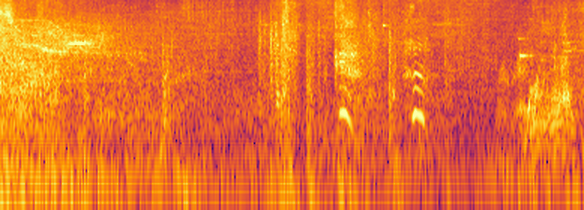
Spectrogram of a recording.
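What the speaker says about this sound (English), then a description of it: "Here comes the fireworks!" A fireworks attack in the video game Genshin Impact sets off a cluster of booming bursts and crackling thuds. Bright whistling chirps follow, heard close and fairly loud, with no talking.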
